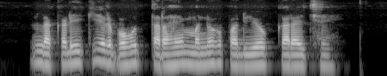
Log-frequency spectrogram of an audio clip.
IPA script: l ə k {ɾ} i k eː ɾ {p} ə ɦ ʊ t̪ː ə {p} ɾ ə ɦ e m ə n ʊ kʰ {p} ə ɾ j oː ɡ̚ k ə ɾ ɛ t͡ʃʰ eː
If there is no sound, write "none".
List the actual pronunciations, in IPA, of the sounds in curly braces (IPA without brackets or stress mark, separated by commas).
ɽ, b, none, p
